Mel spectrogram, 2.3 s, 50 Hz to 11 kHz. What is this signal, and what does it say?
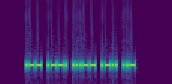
Morse code, heard as a keyed tone, about 49 wpm, 700 Hz. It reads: WP3LU
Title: USA Call Signs - 5 Characters - Repeated 2x - 50wpm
